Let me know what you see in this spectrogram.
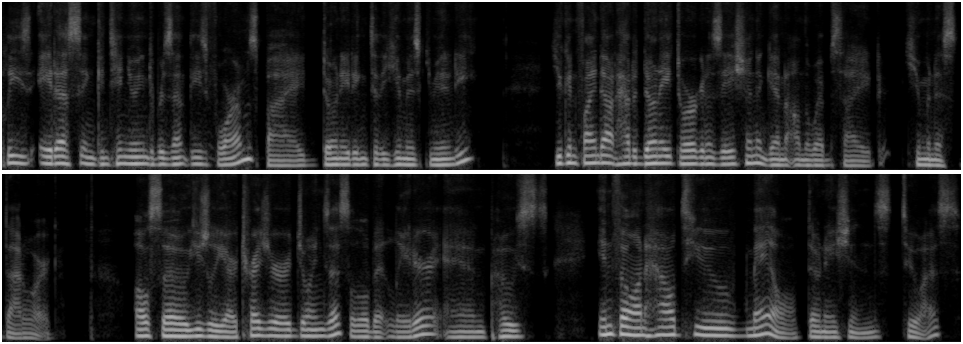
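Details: Adult male speaker; normal fluent speech.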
